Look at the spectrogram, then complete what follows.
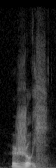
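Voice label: "zhoy", Tlacochahuaya Zapotec; upper Arm Shoulder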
